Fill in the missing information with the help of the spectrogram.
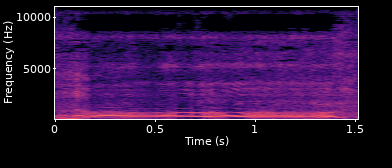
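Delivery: high whining "ooh" of a sad dog; pitiful dog whimper. Retold or imitated. Imitating the sad dog in the charity ad whimpering. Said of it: "This is".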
